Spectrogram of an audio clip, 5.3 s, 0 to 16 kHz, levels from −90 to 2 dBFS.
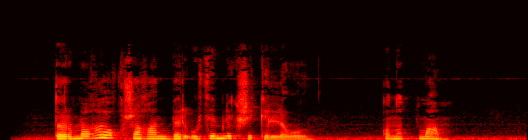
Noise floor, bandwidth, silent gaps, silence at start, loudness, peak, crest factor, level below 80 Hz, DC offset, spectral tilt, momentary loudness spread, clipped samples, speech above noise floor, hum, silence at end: -57 dBFS; 11 kHz; none; 0.35 s; -35 LUFS; -18 dBFS; 18 dB; -78 dBFS; under 0.1%; -6 dB/octave; 11 LU; under 0.1%; 23 dB; none; 0.05 s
